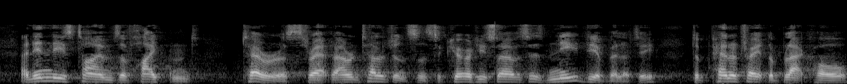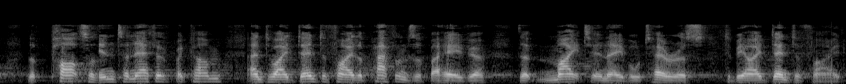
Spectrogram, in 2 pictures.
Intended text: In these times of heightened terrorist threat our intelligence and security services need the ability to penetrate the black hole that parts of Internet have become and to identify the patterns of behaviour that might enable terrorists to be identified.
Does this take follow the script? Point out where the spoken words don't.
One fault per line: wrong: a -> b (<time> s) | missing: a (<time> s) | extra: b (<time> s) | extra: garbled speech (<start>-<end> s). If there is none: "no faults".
no faults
